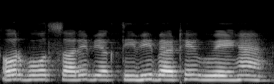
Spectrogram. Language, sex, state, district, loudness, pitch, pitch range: Hindi, female, Uttar Pradesh, Shamli, -15 LUFS, 210 Hz, 205-220 Hz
